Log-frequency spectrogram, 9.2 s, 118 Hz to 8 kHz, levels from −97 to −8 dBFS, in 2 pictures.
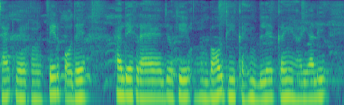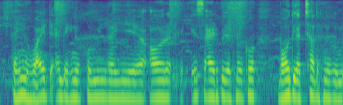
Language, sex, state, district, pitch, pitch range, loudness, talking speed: Hindi, male, Bihar, Lakhisarai, 160 Hz, 155-165 Hz, -25 LUFS, 220 wpm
